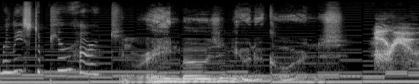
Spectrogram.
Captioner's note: mumbling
